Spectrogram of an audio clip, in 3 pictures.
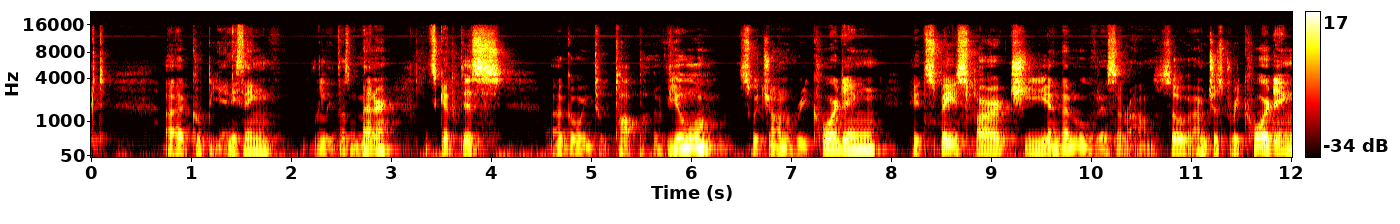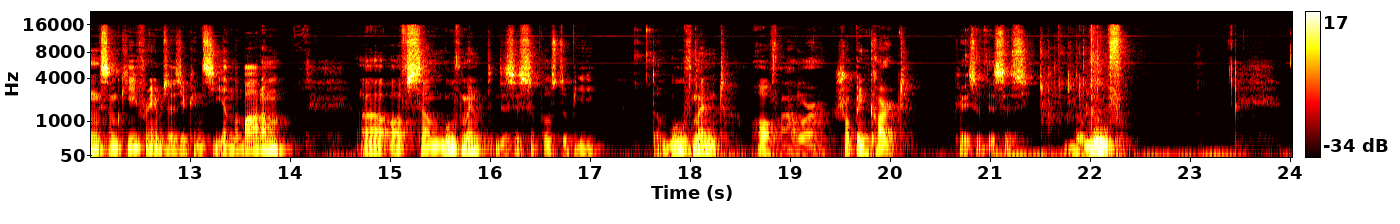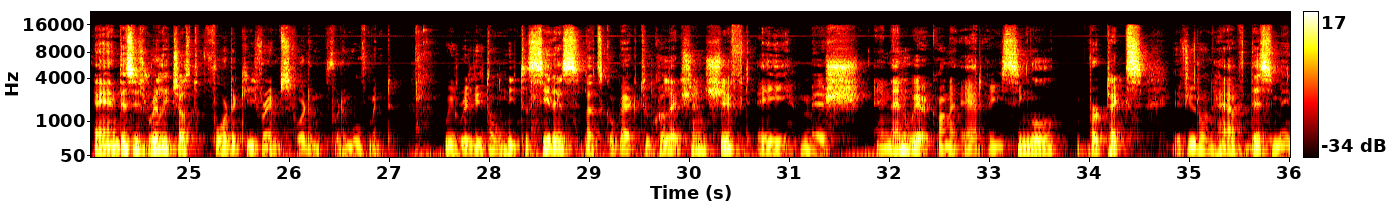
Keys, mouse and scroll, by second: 3.3 KP_7, 8.1 space, 8.5 g, 17.7 space, 20.5 middle click, 20.7 click, 20.7-21.8 middle drag, 27.0 click, 30.0 shift+a.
